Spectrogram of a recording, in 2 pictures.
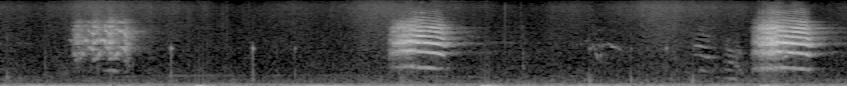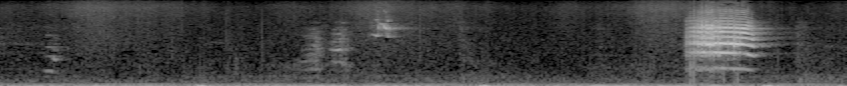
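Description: Sulphur-crested Cockatoo giving five harsh, grating screeches, each about half a second long, spaced roughly two seconds apart over a low rumble.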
